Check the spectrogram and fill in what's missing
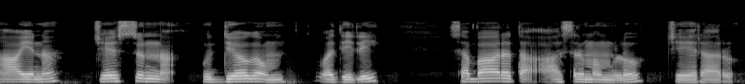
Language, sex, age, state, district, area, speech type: Telugu, male, 18-30, Andhra Pradesh, Chittoor, rural, spontaneous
